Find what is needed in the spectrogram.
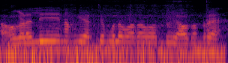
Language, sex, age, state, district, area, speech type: Kannada, male, 18-30, Karnataka, Mysore, rural, spontaneous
